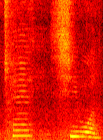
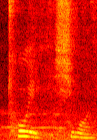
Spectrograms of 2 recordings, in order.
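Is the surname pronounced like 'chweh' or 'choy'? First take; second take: chweh; choy. First: The surname sounds like 'chweh', without an oy sound. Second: The surname sounds like 'choy', with an oy sound. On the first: The speaker calls it right. "Harusnya namanya [name]" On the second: The speaker calls it wrong. "bukan Choi Siwon"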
